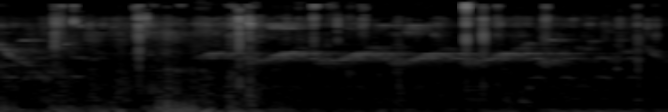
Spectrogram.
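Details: Cowbirds at a feeder while migrating; a sustained thin whistle holding a level pitch with slight wavering for about two seconds, preceded by low rustling and thumping noise.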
